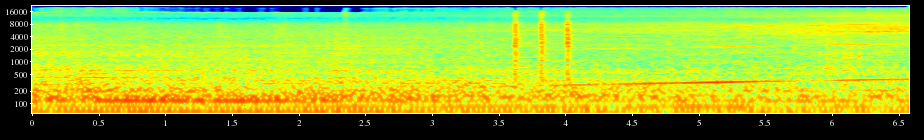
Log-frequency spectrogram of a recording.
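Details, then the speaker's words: Niftylift hydrogen fuel cell test run, gas open, battery about 33 V with booster pack: steady low rumble, faint whine rising midway as air blower spools up; started normally, voltage dipped then began charging. "hey it started okay so that's running at the moment"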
